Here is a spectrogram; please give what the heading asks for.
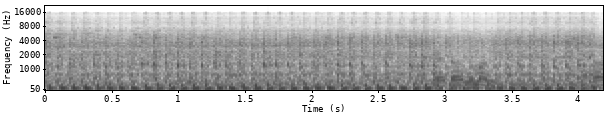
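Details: Old Yamaha Vixion, previously rough with clattering and weak power when hot, after engine repair: single cylinder pops along at a steady, even beat with no clatter or ticking, smooth and healthy.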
